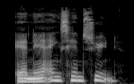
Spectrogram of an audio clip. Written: ernæringshensyn

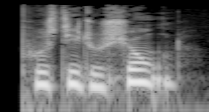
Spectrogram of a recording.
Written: prostitution

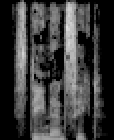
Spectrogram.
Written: STENANSIGTER

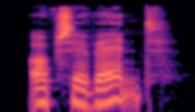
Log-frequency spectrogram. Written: observant

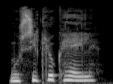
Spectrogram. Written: musiklokale

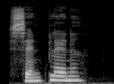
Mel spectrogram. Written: sandblandet

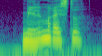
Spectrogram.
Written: mellemristet

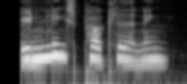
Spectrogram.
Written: yndlingspåklædning

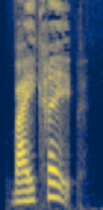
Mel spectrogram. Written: vejgreb

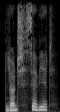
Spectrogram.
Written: lunchserviet

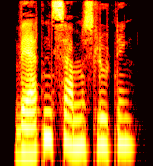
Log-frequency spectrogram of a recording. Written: verdenssammenslutning

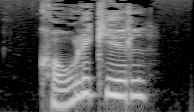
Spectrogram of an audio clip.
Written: corpus

